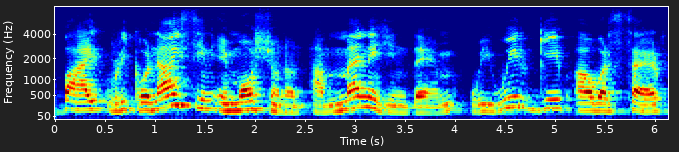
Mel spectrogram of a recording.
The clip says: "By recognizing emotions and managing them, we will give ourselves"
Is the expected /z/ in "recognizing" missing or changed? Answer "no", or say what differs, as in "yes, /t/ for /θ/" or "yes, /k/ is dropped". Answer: yes, /s/ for /z/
